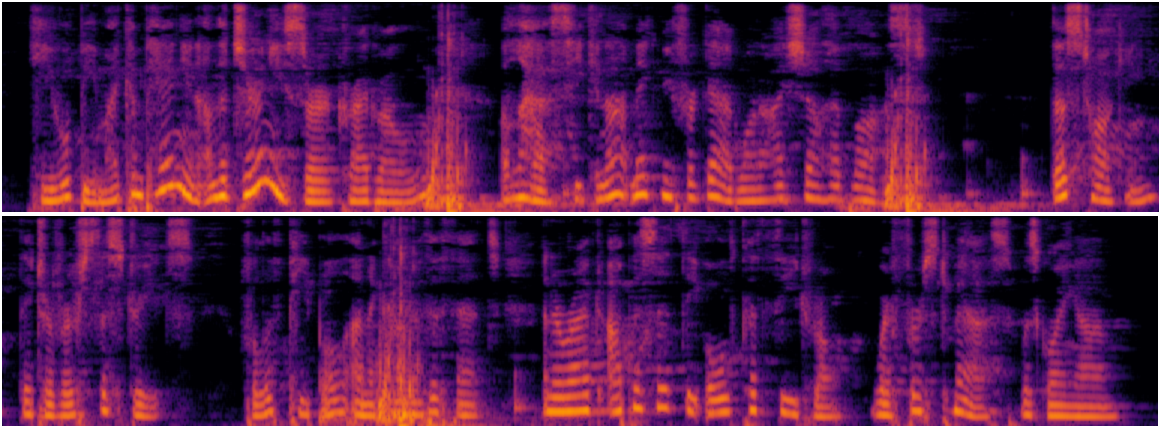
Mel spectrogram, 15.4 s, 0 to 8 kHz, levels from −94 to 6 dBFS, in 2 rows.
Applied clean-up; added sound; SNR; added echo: classical method WPE with log-MMSE.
